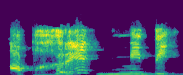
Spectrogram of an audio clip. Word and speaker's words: après-midi: Okay, so here the S is silent. So you won't say après, it will be après.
